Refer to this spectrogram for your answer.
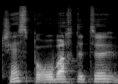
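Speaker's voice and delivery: usual speaking voice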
